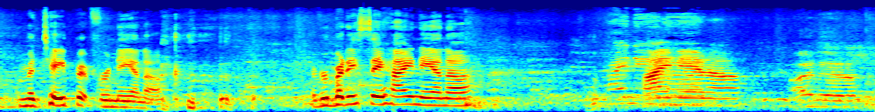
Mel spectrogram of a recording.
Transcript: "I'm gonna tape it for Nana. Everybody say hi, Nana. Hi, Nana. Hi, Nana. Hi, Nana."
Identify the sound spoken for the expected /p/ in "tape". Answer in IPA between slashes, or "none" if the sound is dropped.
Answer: /p/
